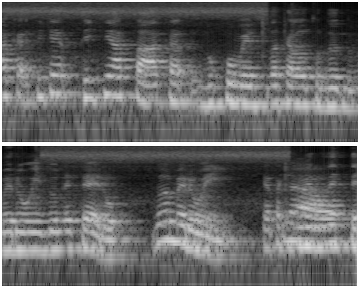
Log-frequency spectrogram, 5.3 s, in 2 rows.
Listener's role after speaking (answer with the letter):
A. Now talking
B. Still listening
B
